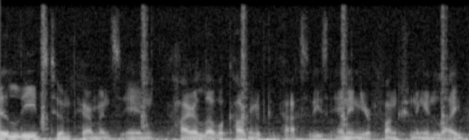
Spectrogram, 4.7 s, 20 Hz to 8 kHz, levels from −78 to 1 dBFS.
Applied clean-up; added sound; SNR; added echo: none; Clock; 4 dB; none.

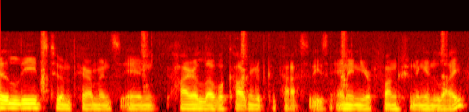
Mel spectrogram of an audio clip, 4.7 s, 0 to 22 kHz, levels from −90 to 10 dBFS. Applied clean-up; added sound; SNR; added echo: neural mask model Resemble Enhance denoiser.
